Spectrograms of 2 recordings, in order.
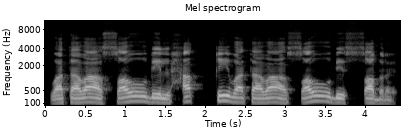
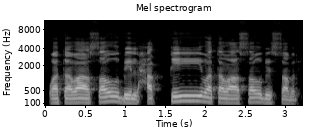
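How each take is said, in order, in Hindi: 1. 'haqqi' का आख़िरी स्वर छोटा रखा जाता है। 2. 'haqqi' का आख़िरी स्वर लंबा खींचा जाता है। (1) "बल्कि जल्दी पढ़ना है। तो कैसे पढ़ेंगे?" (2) "बिल हक़्क़ि इस तरीके से खींच देते हैं। ... ये गलत है"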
